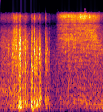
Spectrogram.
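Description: Objects being handled in a cardboard box as a framed picture is lifted out: a quick cluster of knocks and rustles in the first second, then a softer rustling hiss.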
